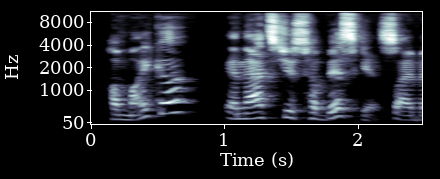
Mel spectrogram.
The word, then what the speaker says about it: Jamaica: have a soda that I used to think was called Jamaica but it turns out it's called Jamaica and that's just hibiscus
